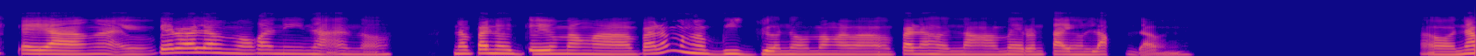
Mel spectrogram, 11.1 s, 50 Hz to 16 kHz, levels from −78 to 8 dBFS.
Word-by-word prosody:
Kaya 220 Hz, -1 st, +5 dB, 0.3 s
nga, 220 Hz, -, -1 dB, 0.2 s
eh, 190 Hz, 0 st, -6 dB
pero 270 Hz, +2 st, +4 dB
alam 285 Hz, -1 st, +4 dB
mo 230 Hz, -1 st, -2 dB
kanina 220 Hz, -4 st, -2 dB
ano 190 Hz, -1 st, -7 dB, 0.4 s
napanood 230 Hz, -1 st, +3 dB
ko 220 Hz, -, 0 dB
yung 225 Hz, +1 st, +3 dB
mga 200 Hz, -3 st, +1 dB
parang 245 Hz, -, +1 dB
mga 290 Hz, -10 st, +3 dB
video, 205 Hz, -2 st, 0 dB
'no, 195 Hz, -1 st, -3 dB
mga 195 Hz, -1 st, -2 dB, 0.4 s
panahon 205 Hz, -2 st, 0 dB
na 185 Hz, -1 st, -3 dB
meron 190 Hz, 0 st, -3 dB
tayong 190 Hz, -1 st, -1 dB
lockdown. 90 Hz, -, -7 dB, 1.7 s
Oo, 180 Hz, -1 st, -2 dB
na 230 Hz, +7 st, +5 dB
205 Hz, 130 wpm, -24 LUFS, 190-230 Hz, 1.7 s, Kaya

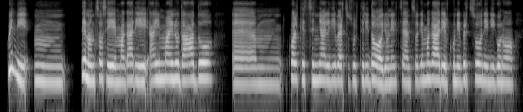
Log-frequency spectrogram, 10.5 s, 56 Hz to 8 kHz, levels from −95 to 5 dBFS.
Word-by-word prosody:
Quindi, 295 Hz, -, +3 dB
mhmm, 215 Hz, -2 st, -2 dB, 0.3 s
te 290 Hz, -, +4 dB
non 225 Hz, -4 st, +4 dB
so 245 Hz, +2 st, 0 dB
se 225 Hz, -2 st, +5 dB
magari 220 Hz, 0 st, +1 dB
hai 235 Hz, +3 st, +1 dB
mai 245 Hz, 0 st, +3 dB
notato, 245 Hz, +1 st, +3 dB, 0.3 s
ehm, 200 Hz, -1 st, -6 dB
qualche 245 Hz, -1 st, 0 dB
segnale 235 Hz, -1 st, -2 dB
diverso 220 Hz, 0 st, -3 dB
sul 220 Hz, +1 st, -7 dB
territorio, 225 Hz, -3 st, +1 dB
nel 215 Hz, +1 st, -5 dB
senso 210 Hz, 0 st, -6 dB
che 225 Hz, +1 st, -4 dB
magari 235 Hz, -1 st, +2 dB
alcune 220 Hz, +1 st, -2 dB
persone 235 Hz, 0 st, -1 dB
dicono: 210 Hz, -1 st, -3 dB
225 Hz, 130 wpm, -20 LUFS, 215-240 Hz, 0.3 s, se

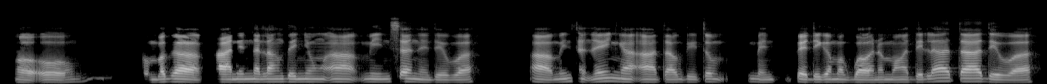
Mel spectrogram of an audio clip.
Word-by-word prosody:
Oo. 110 Hz, +1 st, -2 dB, 0.6 s
Kumbaga 120 Hz, -1 st, +4 dB
kanin 120 Hz, +1 st, +5 dB
na 125 Hz, -, +2 dB
lang 130 Hz, +1 st, -1 dB
din 130 Hz, 0 st, -3 dB
yung, 125 Hz, 0 st, -6 dB
ah, 125 Hz, -1 st, +1 dB
minsan 130 Hz, +2 st, -1 dB
eh 115 Hz, -, -6 dB
'di 110 Hz, -1 st, -5 dB
ba. 110 Hz, +1 st, -2 dB, 0.6 s
Ah, 110 Hz, -, +3 dB
minsan 130 Hz, +5 st, -5 dB
ayun 145 Hz, +1 st, 0 dB
nga, 125 Hz, -1 st, +3 dB
ah, 115 Hz, 0 st, +2 dB
tawag 115 Hz, 0 st, -2 dB
dito 125 Hz, +2 st, -6 dB, 0.3 s
men 115 Hz, -3 st, -8 dB, 0.2 s
puwede 120 Hz, 0 st, +3 dB
kang 120 Hz, -1 st, -1 dB
magbaon 110 Hz, -1 st, -1 dB
ng 115 Hz, -, -7 dB
mga 115 Hz, 0 st, -4 dB
delata, 140 Hz, +5 st, +2 dB, 0.2 s
'di 120 Hz, -4 st, -1 dB
ba. 105 Hz, +1 st, 0 dB
120 Hz, 160 wpm, -24 LUFS, 115-130 Hz, 0.6 s, kanin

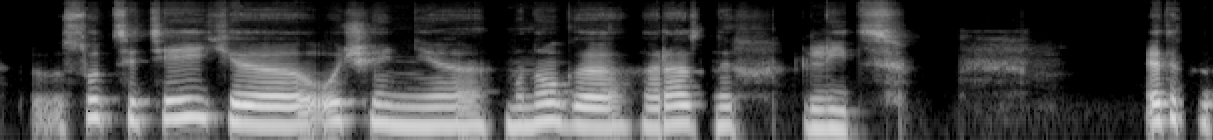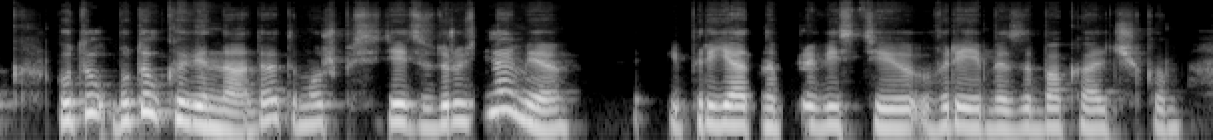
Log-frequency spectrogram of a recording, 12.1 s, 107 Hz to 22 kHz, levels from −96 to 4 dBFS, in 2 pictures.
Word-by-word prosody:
у -, -, -14 dB
соцсетей, 255 Hz, 0 st, -1 dB
э, 195 Hz, -2 st, +5 dB
очень 195 Hz, -4 st, 0 dB
много 190 Hz, -2 st, +1 dB
разных 195 Hz, +1 st, -2 dB
лиц. 170 Hz, -3 st, -4 dB, 1.2 s
Это 220 Hz, +3 st, +2 dB
как 210 Hz, 0 st, -13 dB
бутыл 230 Hz, +7 st, +3 dB
бутылка 255 Hz, +3 st, +4 dB
вина, 175 Hz, -7 st, +4 dB
да. 230 Hz, +9 st, 0 dB
Ты 230 Hz, -3 st, -8 dB
можешь 205 Hz, +2 st, -3 dB
посидеть 215 Hz, -1 st, 0 dB
с 180 Hz, -, -4 dB
друзьями 210 Hz, -, +1 dB, 0.4 s
и 190 Hz, -, -7 dB
приятно 195 Hz, -2 st, +2 dB
провести 195 Hz, -1 st, 0 dB
время 180 Hz, -1 st, -1 dB
за 175 Hz, +2 st, -4 dB
бокальчиком, 175 Hz, -1 st, -5 dB
195 Hz, 120 wpm, -19 LUFS, 185-220 Hz, 1.2 s, э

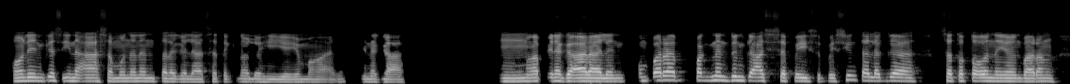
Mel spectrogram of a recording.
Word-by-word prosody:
online 165 Hz, +1 st, +3 dB
kasi 170 Hz, -3 st, -1 dB
inaasa 150 Hz, 0 st, 0 dB
mo 145 Hz, 0 st, 0 dB
na 145 Hz, -, +1 dB
lang 150 Hz, -1 st, 0 dB
talaga 135 Hz, -2 st, -1 dB
lahat 125 Hz, -1 st, -2 dB
sa 130 Hz, -, -5 dB
teknolohiya 125 Hz, -2 st, -4 dB
'yung 120 Hz, -, -4 dB
mga 115 Hz, 0 st, -5 dB
ano 120 Hz, -, -12 dB, 0.2 s
pinag 125 Hz, -1 st, -5 dB
ah, 115 Hz, -1 st, -1 dB, 1.0 s
mga 145 Hz, +2 st, +1 dB
pinag-aaralan. 150 Hz, -2 st, +4 dB
Kumpara 190 Hz, +3 st, +2 dB, 0.2 s
'pag 185 Hz, -1 st, +1 dB
nandun 185 Hz, -1 st, +3 dB
ka 175 Hz, -2 st, +2 dB
kasi 165 Hz, -, -13 dB
sa 160 Hz, -, +2 dB
face 155 Hz, -2 st, 0 dB
to -, -, -14 dB
face, 150 Hz, -2 st, -4 dB
'yun 210 Hz, -, -3 dB
talaga 165 Hz, -3 st, +1 dB, 0.2 s
sa 165 Hz, -, 0 dB
totoo 160 Hz, -1 st, +2 dB
na 150 Hz, -, +1 dB
'yun, 145 Hz, -1 st, +2 dB
parang 145 Hz, -1 st, +1 dB
150 Hz, 185 wpm, -22 LUFS, 135-165 Hz, 1.0 s, pinag-aaralan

